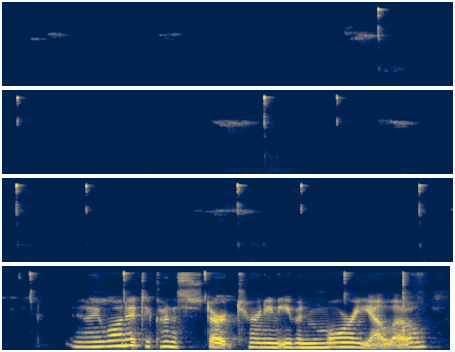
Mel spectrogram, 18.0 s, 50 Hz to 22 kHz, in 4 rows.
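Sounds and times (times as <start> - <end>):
mouse button clicking: 11.2 - 12.1.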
